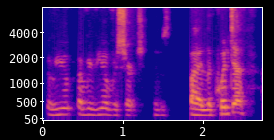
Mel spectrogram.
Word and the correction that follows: Iaquinta: Oh, you know what? That's an I. Iaquinta.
